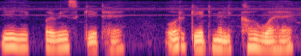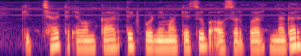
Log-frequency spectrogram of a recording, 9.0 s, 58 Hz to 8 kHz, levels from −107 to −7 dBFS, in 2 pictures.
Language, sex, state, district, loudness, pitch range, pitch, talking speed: Hindi, male, Bihar, Lakhisarai, -22 LUFS, 115-130 Hz, 115 Hz, 145 wpm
